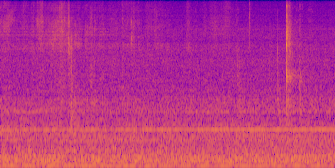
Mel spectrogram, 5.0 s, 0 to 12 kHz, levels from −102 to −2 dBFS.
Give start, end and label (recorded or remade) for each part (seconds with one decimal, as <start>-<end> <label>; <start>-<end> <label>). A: 0.0-1.7 remade; 1.7-5.0 recorded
